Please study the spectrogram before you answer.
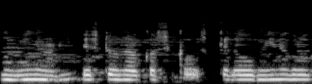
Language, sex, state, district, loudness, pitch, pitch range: Kannada, female, Karnataka, Dharwad, -13 LUFS, 220 Hz, 220-225 Hz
